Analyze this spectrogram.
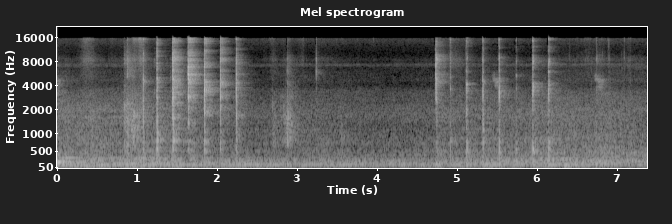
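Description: Small bell on a cat's collar jingling faintly in two short bursts of light metallic clinks as the cat moves, one about a second in and another about five seconds in.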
